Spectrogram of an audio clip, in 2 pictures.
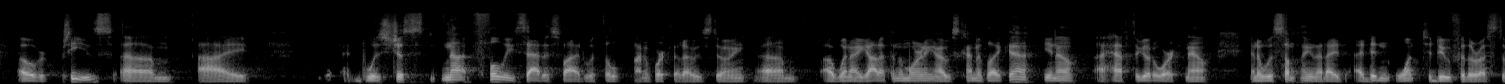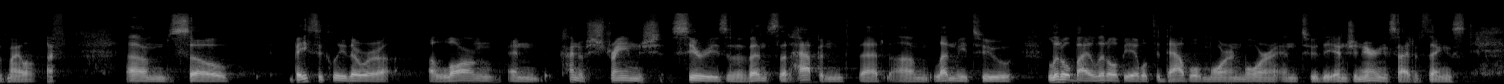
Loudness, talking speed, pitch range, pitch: -32 LUFS, 190 wpm, 80-90 Hz, 80 Hz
